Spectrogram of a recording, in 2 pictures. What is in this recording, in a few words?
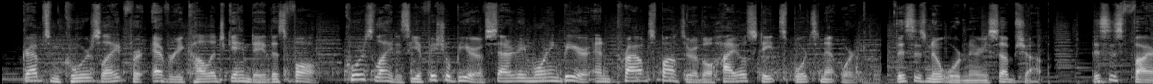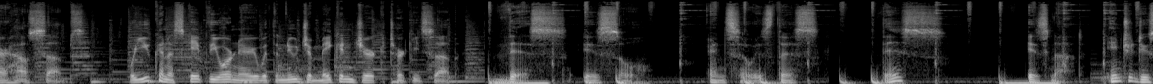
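Commercial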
